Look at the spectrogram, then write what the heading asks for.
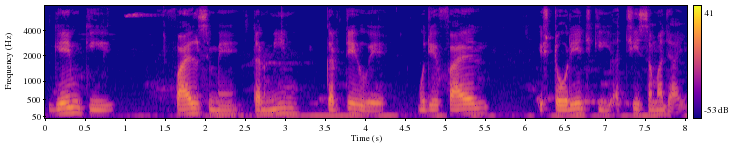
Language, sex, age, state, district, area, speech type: Urdu, male, 18-30, Bihar, Gaya, urban, spontaneous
